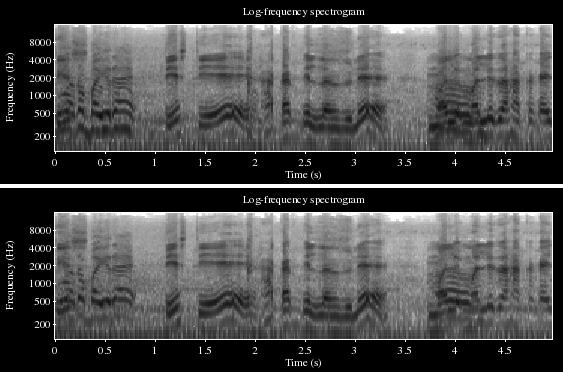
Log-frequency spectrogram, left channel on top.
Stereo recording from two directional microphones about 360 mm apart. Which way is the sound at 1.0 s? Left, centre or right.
Right.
